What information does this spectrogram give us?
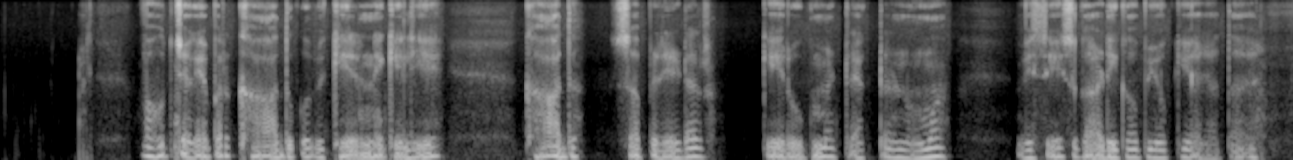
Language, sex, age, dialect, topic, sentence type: Hindi, male, 18-24, Hindustani Malvi Khadi Boli, agriculture, statement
